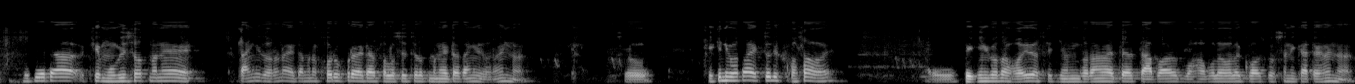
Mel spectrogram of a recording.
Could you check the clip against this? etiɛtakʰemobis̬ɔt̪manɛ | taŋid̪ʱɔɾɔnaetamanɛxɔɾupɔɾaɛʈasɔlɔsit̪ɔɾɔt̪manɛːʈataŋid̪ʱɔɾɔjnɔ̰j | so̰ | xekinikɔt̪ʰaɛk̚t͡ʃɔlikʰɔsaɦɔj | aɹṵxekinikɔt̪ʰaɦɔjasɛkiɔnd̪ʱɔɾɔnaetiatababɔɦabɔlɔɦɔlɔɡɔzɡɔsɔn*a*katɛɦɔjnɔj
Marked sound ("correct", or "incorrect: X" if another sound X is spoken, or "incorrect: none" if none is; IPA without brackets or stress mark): incorrect: i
